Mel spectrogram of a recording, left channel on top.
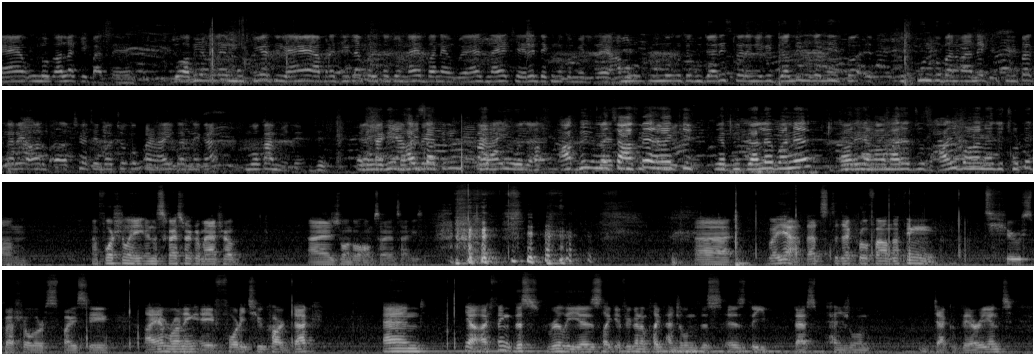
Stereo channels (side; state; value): both; different; correlation 0.00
